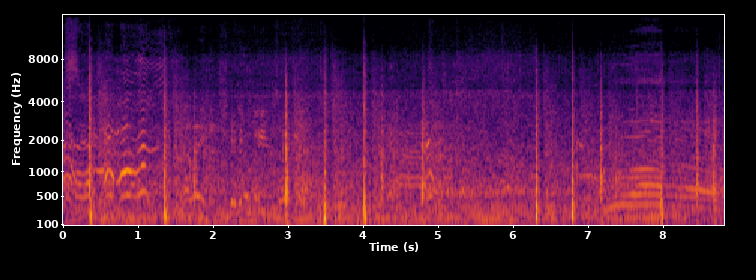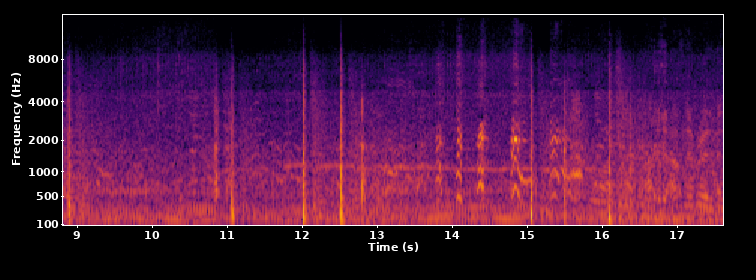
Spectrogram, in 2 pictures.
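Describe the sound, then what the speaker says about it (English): Fireworks pop and crack in repeated sharp bursts on bonfire night, some whistling as they rise, heard at a distance while people chat nearby throughout. "I thought she liked fireworks."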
